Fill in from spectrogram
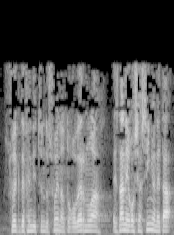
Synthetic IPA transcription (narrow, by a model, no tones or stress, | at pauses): sue̞kd̪e̞fe̞nd̪it͡send̪usue̞nawt̪o̞ɣ̞o̞β̞e̞ɾnuae̞zd̪ane̞ɣ̞o̞siasiɲo̞ne̞t̪a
